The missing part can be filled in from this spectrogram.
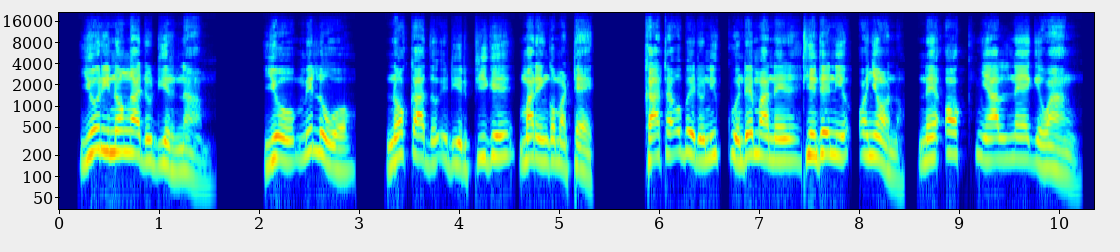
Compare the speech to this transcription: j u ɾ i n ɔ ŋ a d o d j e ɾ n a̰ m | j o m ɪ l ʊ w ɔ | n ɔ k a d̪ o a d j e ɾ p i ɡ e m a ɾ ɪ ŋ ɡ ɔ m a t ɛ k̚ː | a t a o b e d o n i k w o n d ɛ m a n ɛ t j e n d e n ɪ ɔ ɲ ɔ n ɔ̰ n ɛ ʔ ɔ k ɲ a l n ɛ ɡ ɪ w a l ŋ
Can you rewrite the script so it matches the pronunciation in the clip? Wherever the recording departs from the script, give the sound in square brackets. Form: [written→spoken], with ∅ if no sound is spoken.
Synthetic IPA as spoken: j [u→o] ɾ i n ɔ ŋ a d o d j e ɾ n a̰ m | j o m ɪ l ʊ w ɔ | n ɔ k a d̪ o [a→e] d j e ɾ p i ɡ e m a ɾ ɪ ŋ ɡ ɔ m a t ɛ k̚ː | a t a o b e d o n i k w o n d [ɛ→e] m a n ɛ t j e n d e n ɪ ɔ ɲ ɔ n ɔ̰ n ɛ ʔ ɔ k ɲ a l n ɛ ɡ ɪ w a [l→∅] ŋ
